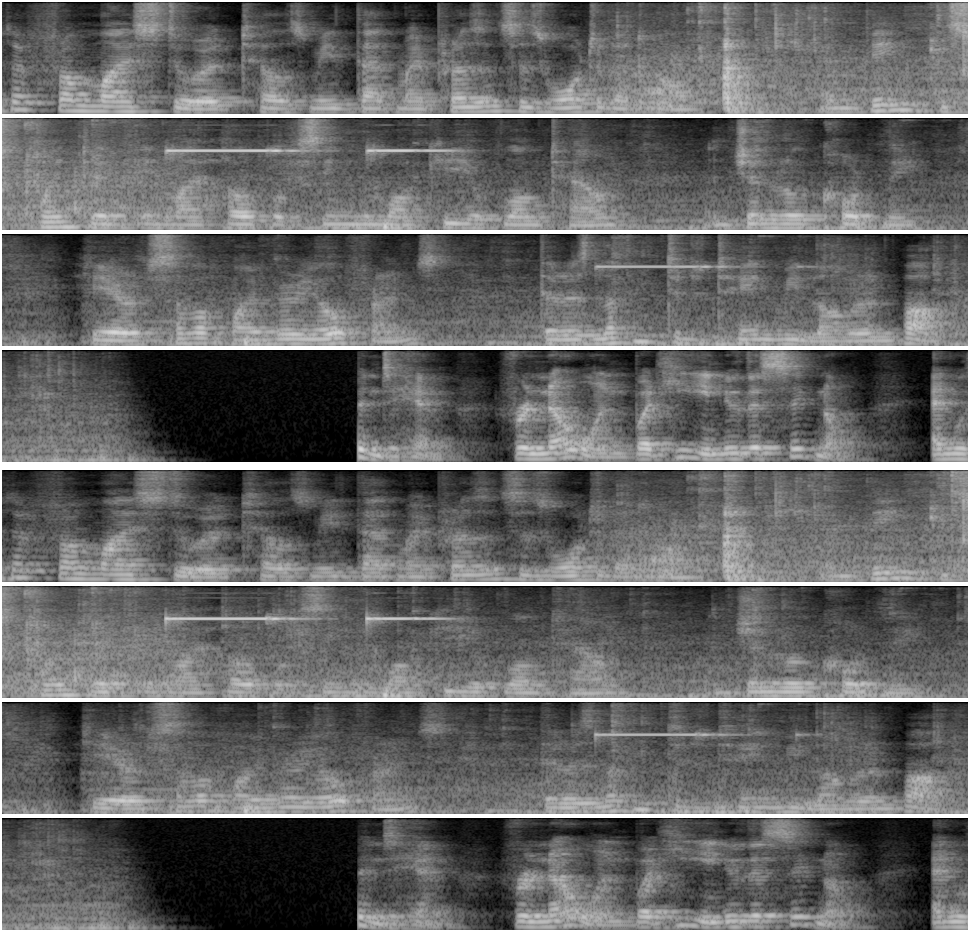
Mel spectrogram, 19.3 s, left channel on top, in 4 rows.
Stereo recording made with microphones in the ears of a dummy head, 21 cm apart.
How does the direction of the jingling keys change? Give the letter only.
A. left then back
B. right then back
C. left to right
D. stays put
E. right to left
B.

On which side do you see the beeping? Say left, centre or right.
right.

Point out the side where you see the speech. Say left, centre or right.
left.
